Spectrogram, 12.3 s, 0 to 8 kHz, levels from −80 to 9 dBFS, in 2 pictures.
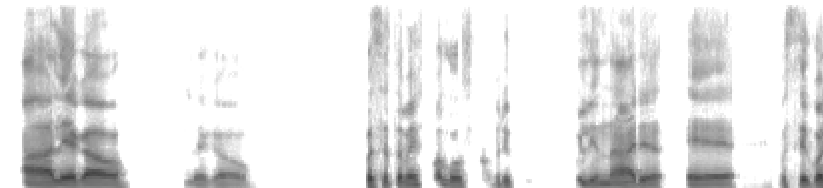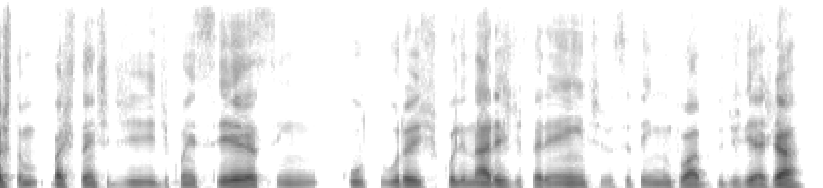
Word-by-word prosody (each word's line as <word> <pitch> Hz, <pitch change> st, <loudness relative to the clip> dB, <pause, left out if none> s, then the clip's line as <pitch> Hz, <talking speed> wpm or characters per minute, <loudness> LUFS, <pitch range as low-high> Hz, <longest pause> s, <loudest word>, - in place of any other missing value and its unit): Ah, 120 Hz, +4 st, +6 dB
legal! 120 Hz, -1 st, +6 dB, 0.4 s
Legal. 110 Hz, -2 st, -8 dB, 0.8 s
Você 150 Hz, +3 st, +3 dB
também 180 Hz, +1 st, +2 dB
falou 155 Hz, -4 st, +1 dB
sobre 140 Hz, +1 st, -9 dB, 0.5 s
"culinária", 120 Hz, 0 st, +2 dB, 0.2 s
eh, 110 Hz, -1 st, +1 dB, 0.3 s
você 120 Hz, +4 st, +1 dB
gosta 135 Hz, -2 st, +3 dB, 0.2 s
bastante 115 Hz, +2 st, -4 dB
de 105 Hz, -2 st, -13 dB
de -, -, -24 dB
conhecer, 110 Hz, +4 st, -1 dB
assim, 110 Hz, -2 st, -10 dB, 0.2 s
culturas 105 Hz, -2 st, -6 dB
culinárias 95 Hz, -1 st, -3 dB
diferentes, 100 Hz, +1 st, -9 dB
você 100 Hz, -, -22 dB
tem 105 Hz, 0 st, -15 dB
muito 105 Hz, +1 st, -7 dB
hábito 105 Hz, -1 st, -4 dB
de 100 Hz, 0 st, -19 dB
viajar? 100 Hz, +7 st, +2 dB
110 Hz, 120 wpm, -26 LUFS, 100-125 Hz, 0.8 s, Ah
